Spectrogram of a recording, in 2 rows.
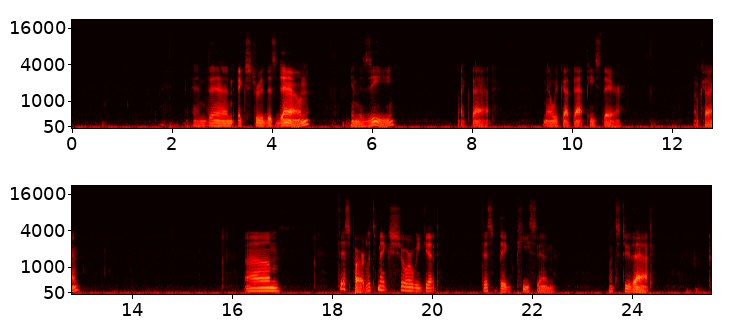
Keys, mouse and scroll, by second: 0.4 click, 0.7 middle click, 1.9 ctrl+Tab, 2.9 right click, 3.3 middle click, 5.2 middle click, 8.7 click, 9.5-9.9 scroll down 1, 11.1 middle click, 11.6 Tab, 11.8-12.4 scroll down 2, 12.1 shift+middle click, 12.8 a, 13.1 middle click, 14.0 shift+middle click, 18.6 shift+middle click, 19.3-21.6 scroll down 2, 19.8 shift+middle click, 21.6 shift+middle click, 25.3 shift+a.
